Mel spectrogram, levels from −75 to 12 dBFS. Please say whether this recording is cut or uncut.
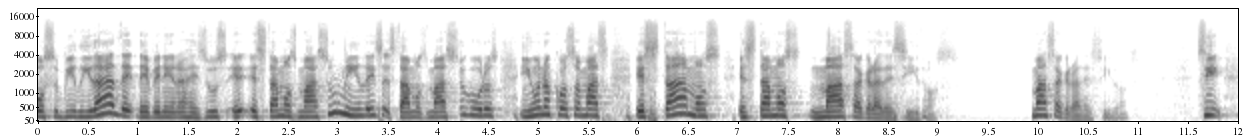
uncut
